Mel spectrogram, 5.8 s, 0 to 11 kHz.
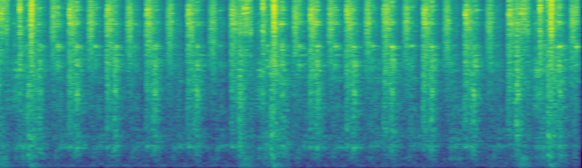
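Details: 1917 Fuller and Johnson N hit-and-miss stationary engine, first run in ten months after priming: sharp, uneven ticks and pops from the igniter and valve gear, firing irregularly as it coasts between power strokes, normal hit-and-miss running.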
